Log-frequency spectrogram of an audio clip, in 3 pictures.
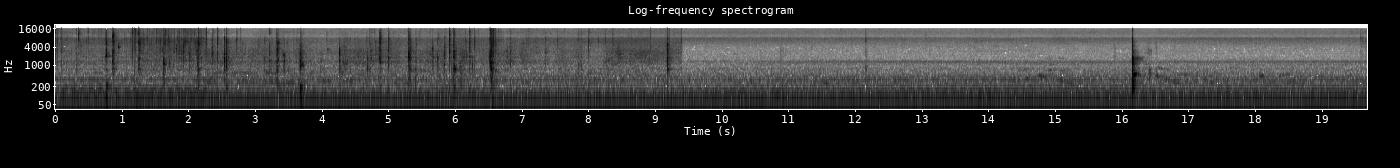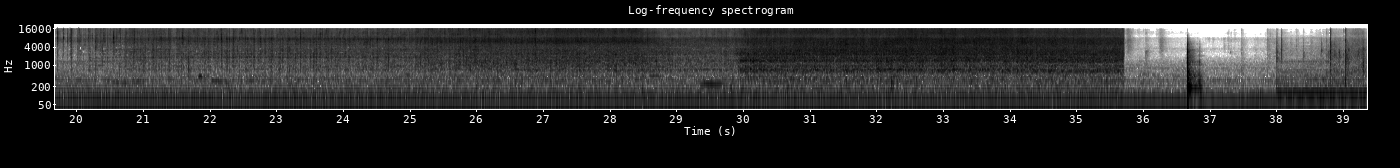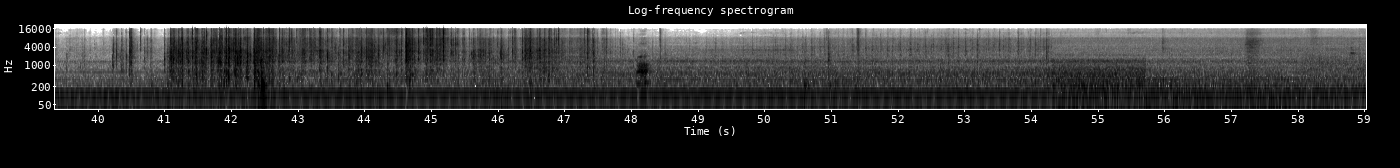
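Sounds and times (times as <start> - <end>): fish frying sizzle: 0.0 - 9.4, 19.5 - 35.8, 40.3 - 47.9
cooktop low hum: 0.0 - 59.0
crinkling and clicking handling: 37.8 - 47.8.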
